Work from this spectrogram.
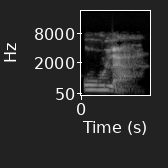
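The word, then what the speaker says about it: أُولى: Kalau yang pertama ula muannas dari awal ula afdal fudla kayak hubla itu anasnya. Iya. Jadi kalau pertama ula bacanya kalau lebih utama aula afdalama fudla kan.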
